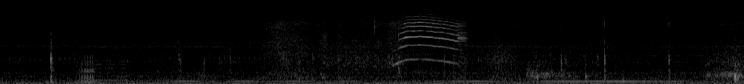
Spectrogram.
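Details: Kitten giving a single rising-then-falling meow of about half a second, faint and thin, with a quiet room and low hum around it.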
